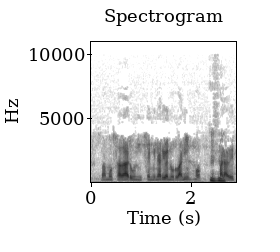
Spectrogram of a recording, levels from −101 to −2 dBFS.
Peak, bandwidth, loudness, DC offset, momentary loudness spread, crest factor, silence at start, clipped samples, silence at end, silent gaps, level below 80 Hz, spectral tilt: -4 dBFS; 7 kHz; -25 LUFS; under 0.1%; 13 LU; 20 dB; 0.2 s; under 0.1%; 0.05 s; none; -58 dBFS; -8.5 dB/octave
